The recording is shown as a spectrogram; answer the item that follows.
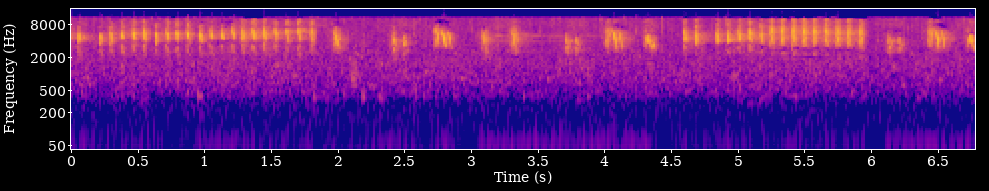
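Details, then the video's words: Eurasian tree sparrow on a training track for songbirds: fast, high chirps in dense runs of about four per second, broken by short gaps and single sharp notes, over a faint hiss. "SUARA BURUNG - Masteran Terbaik Gereja"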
